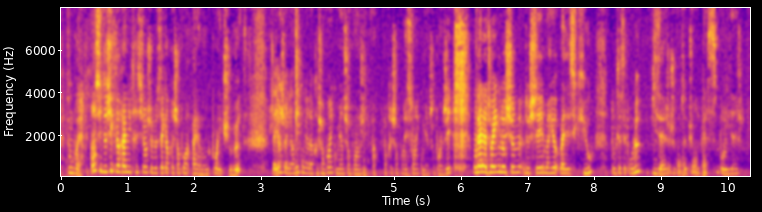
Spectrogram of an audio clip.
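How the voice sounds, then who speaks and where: Young woman vlogger, fast-talking and chatty, faint room noise behind. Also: fairly high pitch, darkish tone. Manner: chatty, rambling, many fillers and restarts. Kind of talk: casual product haul vlog.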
